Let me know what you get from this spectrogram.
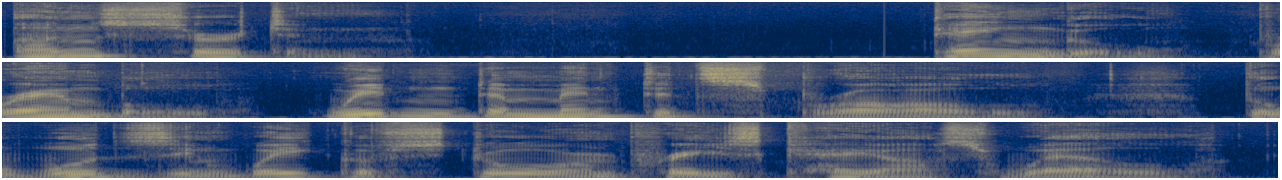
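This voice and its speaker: A man narrating a poetry audiobook, reciting scripted verse in a measured, deliberate way. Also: on the low side, sing-song, warm tone, husky, no echo, clean studio sound.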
